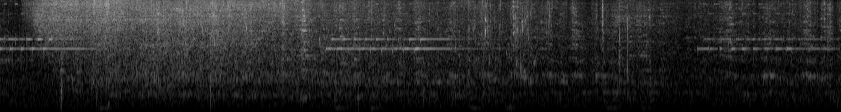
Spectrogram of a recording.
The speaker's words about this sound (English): All right, I think our roux is about brown enough, see? I'm gonna put two cups of water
